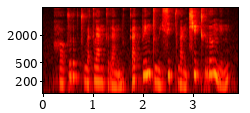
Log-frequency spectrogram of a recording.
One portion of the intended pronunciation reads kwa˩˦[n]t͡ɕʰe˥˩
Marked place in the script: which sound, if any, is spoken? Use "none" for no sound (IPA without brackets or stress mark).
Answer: ŋ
